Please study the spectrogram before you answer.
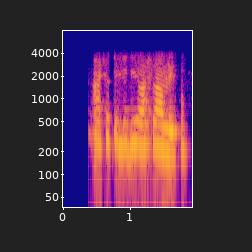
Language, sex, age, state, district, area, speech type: Kashmiri, female, 18-30, Jammu and Kashmir, Kulgam, rural, conversation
